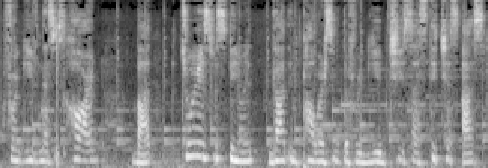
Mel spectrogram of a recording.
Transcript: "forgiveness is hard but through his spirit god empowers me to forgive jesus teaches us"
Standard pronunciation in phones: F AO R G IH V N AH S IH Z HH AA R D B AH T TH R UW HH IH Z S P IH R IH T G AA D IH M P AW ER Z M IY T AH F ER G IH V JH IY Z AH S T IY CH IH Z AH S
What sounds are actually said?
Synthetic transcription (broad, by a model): F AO R G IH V N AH S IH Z HH AA R D B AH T T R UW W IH S P IH R IH T G AA D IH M P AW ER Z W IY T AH F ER G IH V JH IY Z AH S T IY CH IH S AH S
